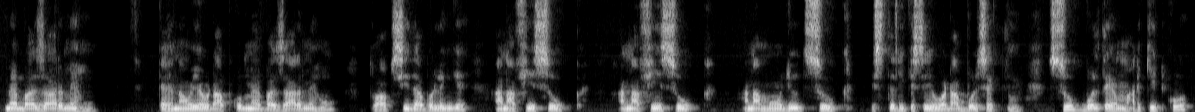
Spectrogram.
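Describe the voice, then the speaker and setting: A man with a medium-pitched, somewhat dark voice hosts an instructional language lesson as a video host and teacher, speaking at a normal pace in a steady tone. He works through the material phrase by phrase, explaining and repeating every example. The recording is dry.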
